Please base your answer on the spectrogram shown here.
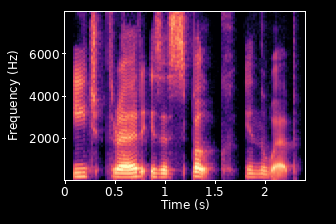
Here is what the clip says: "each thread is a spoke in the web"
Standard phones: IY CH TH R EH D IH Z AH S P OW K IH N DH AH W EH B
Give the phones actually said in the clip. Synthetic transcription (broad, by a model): IY CH TH R EH D IH Z AH S P OW K IH N DH AH W EH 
